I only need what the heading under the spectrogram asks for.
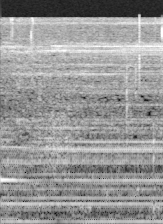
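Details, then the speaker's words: Cheap "ultrasonic" jewellery cleaner switched on: low, even buzz with coarse shaking and no high-pitched sound, subsonic rather than ultrasonic; it sounds and feels like just a counterweighted vibration motor, no ultrasonic transducer. "uh that doesn't sound particularly ultrasonic to me in fact that sounds very subsonic to me that sounds and feels"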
